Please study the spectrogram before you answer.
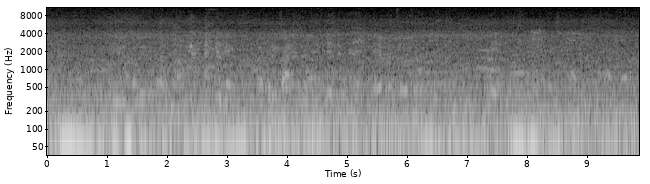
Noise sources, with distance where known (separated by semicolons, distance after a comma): person or small group talking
